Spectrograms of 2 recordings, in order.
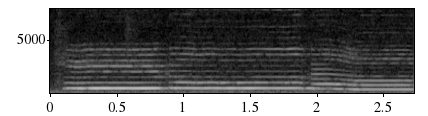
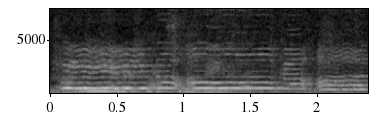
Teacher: I am putting what's called a glottal in between the ga-o and the ga-ah.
